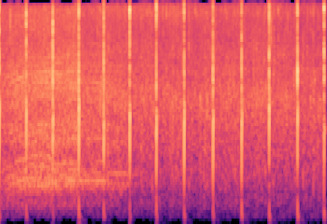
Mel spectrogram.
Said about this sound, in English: Let's give our Lord a big hand. Let's give our Lord a big hand.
